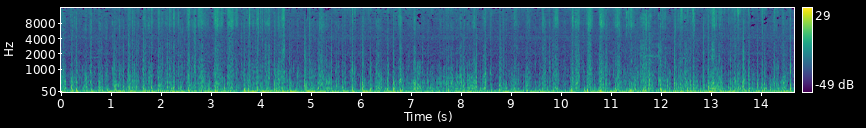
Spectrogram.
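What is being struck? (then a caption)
Foam microphone windscreen. Both hands scratch and rub a dark grey foam windscreen on a microphone with long natural nails. The result is a steady, dense stream of muffled, bass-heavy scraping and rustling with no pauses, and almost nothing in the high range.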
